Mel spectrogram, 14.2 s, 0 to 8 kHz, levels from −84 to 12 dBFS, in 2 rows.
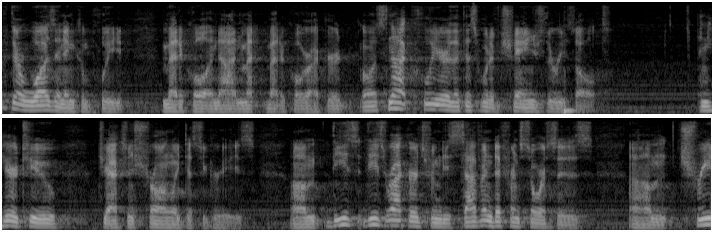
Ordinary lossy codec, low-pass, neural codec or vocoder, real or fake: AAC, 48 kbps; 7.2 kHz; codec, 16 kHz, 16 kbps, FreqCodec, smaller model; fake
